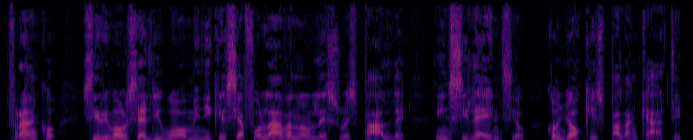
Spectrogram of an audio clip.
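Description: A man reading an audiobook story aloud in a steady narrating manner. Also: on the low side, moderate pace, creaky, no echo, clean studio sound.

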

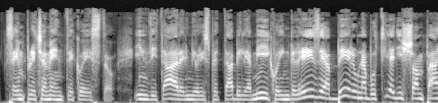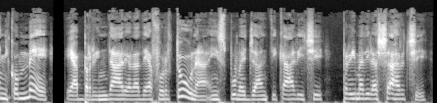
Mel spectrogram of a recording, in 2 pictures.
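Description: A boisterous old French army veteran, as a man reads him out, slow and emphatic, with a fairly high voice. He leans in with a wheedling, confidential tone. The sound is dry and close, with no room around it. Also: no echo, lightly acted.

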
